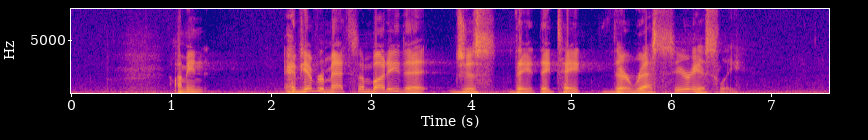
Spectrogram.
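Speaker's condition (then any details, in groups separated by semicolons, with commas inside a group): No condition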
